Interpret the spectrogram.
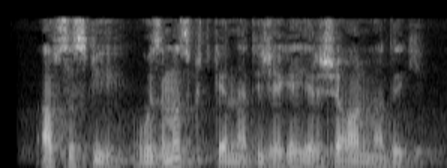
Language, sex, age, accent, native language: Uzbek, male, 25-34, Navoiy, Uzbek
